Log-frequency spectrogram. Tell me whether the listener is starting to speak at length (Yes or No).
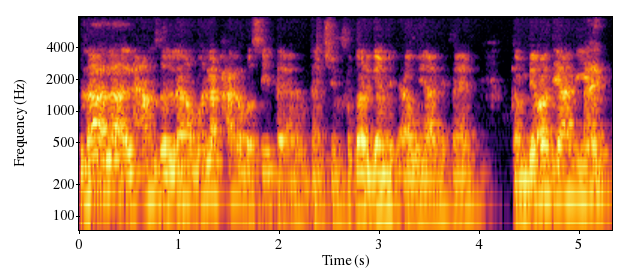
No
